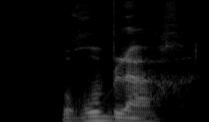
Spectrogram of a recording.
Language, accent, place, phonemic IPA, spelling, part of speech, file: French, France, Lyon, /ʁu.blaʁ/, roublard, adjective / noun, LL-Q150 (fra)-roublard.wav
- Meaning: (adjective) wily, artful, cunning; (noun) sly fox (wily person)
